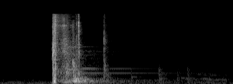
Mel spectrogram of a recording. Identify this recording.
X-Shot Chaos Meteor Ball Shot
Shooting the X-Shot Chaos Meteor. This gun is loud and fires balls similar to the Nerf Rival Series.
Ball, Blaster, Chaos, Dart, Fire, Foam, Gun, Nerf, Nerfgun, Nerf-Gun, Pistol, Plastic, Reload, Rifle, Rival, Shoot, Shot, Toy, X-Shot, XShot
